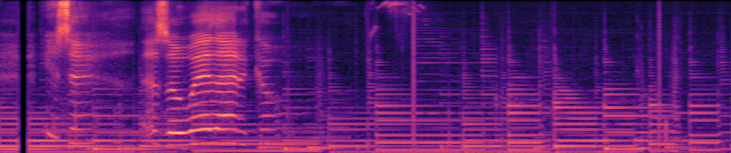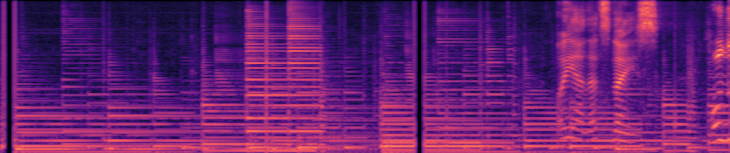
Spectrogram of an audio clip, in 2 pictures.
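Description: Guitar strumming chords through an instrumental passage of a song, with a short sung phrase about a second in and singing picking up again near the end. The audio cuts out completely for an instant three times.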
